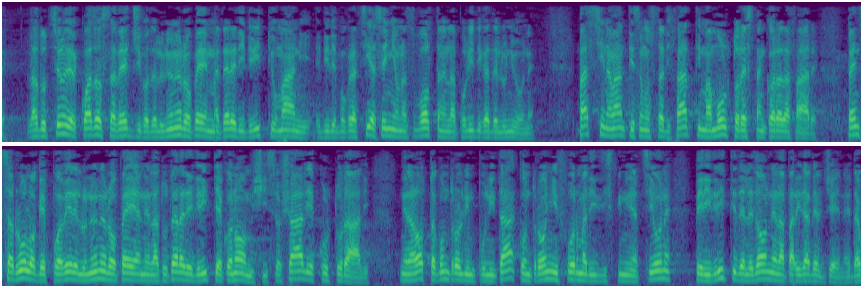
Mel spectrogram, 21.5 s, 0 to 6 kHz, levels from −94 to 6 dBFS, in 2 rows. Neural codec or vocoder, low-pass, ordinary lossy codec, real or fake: none; 5.4 kHz; MP3, 48 kbps; real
